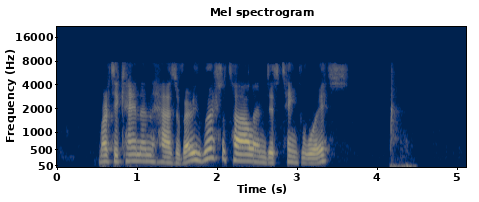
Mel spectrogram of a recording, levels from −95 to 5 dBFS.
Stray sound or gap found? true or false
true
